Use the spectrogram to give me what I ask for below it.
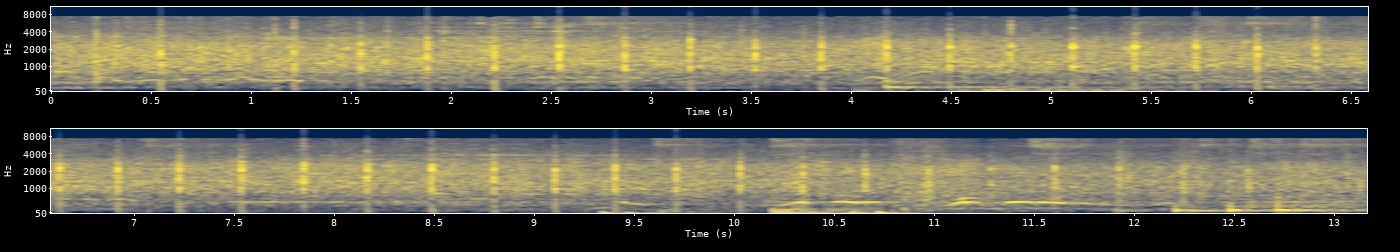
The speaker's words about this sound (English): You can clap. You can. You can clap. Now, if you are clapping, then clap well.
